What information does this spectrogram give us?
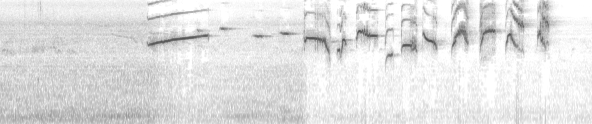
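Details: White-rumped shama singing: long rising pure whistles at first, then a rapid series of short, loud, sharply modulated whistled notes, roughly three per second, against a quiet background.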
